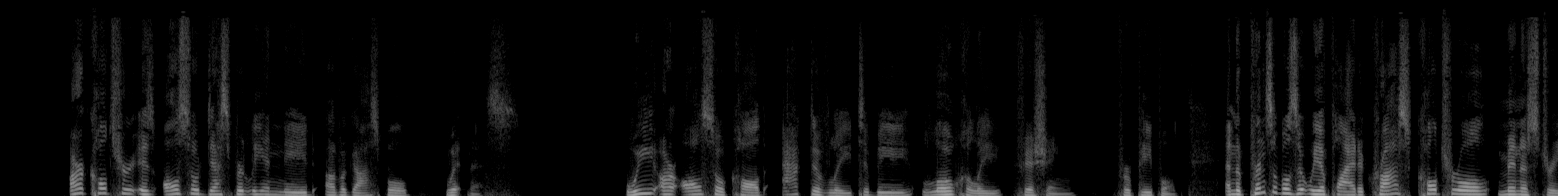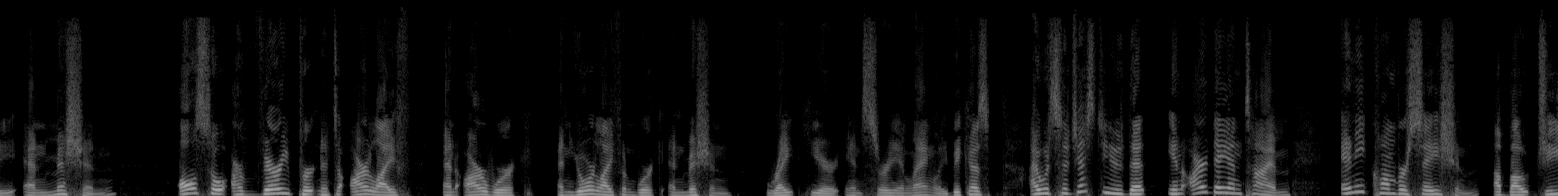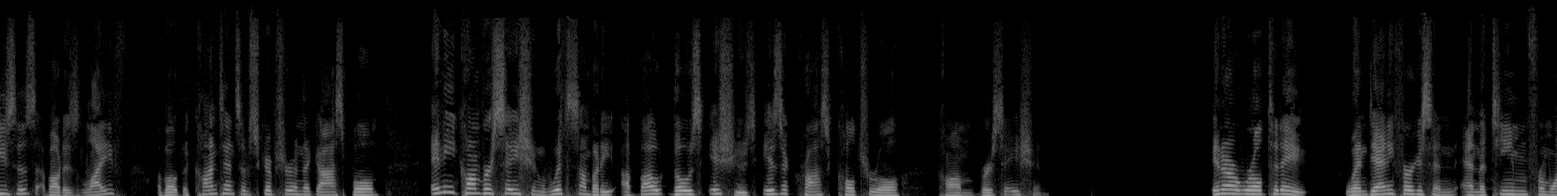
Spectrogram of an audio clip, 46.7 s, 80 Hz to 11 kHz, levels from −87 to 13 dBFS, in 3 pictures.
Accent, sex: American, male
